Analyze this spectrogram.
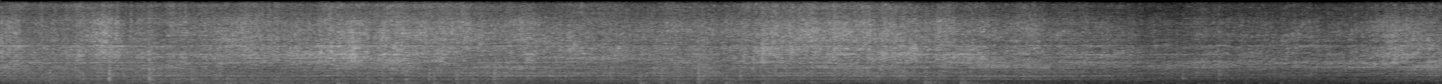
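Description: Steam locomotive hauling a train of coaches away along the line. The sound of the engine and train fades after about ten seconds as it draws into the distance.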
